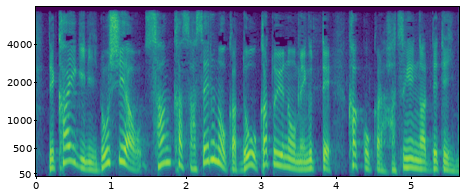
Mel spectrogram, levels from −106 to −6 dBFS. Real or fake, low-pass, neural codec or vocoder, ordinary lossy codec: real; 7.2 kHz; none; none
